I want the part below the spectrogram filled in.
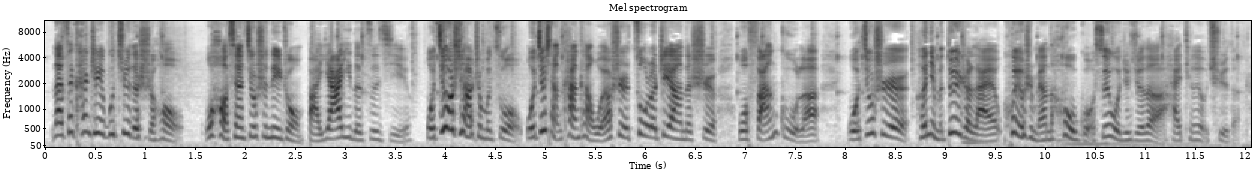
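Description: A woman's voice: on the high side, very animated, quick pace, few pauses, fairly bright tone, slight background noise. A woman co-hosting a podcast who talks in a reflective, confiding way during casual chat. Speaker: podcast co-host.

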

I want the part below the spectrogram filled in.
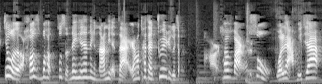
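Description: A woman co-hosting a casual podcast chat, telling a story in an animated, blunt way with some swearing. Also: high-pitched, fairly quick, faint music behind. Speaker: podcast co-host.

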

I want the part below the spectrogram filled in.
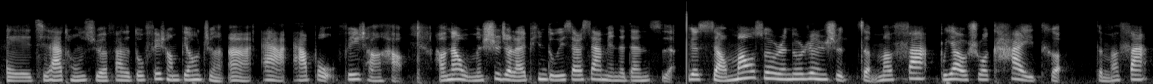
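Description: A woman teaching pronunciation in an online class, stretching vowels slowly and repeating words, with encouraging praise. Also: medium pitch, a bit bright, dry recording, lo-fi sound.

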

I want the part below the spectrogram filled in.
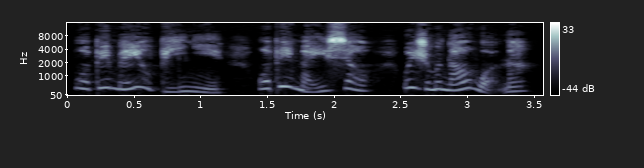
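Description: A woman's voice: high voice, very animated, moderate pace, darkish tone, voice pushed up. Woman voicing an earnest, pleading young nobleman. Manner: pleading, anxious.

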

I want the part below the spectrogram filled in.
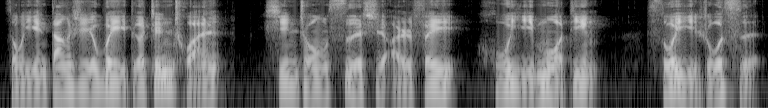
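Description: A man voicing an elderly, learned sailor who lectures and teases in a measured way. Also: deep voice, a bit bright, pitched below the performer's own voice. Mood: wry.

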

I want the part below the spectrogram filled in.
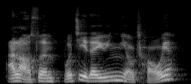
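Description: A man voicing a cocky, quick-witted male monkey king in a storybook tale, brash and self-assured. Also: on the high side, very animated. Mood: protesting.

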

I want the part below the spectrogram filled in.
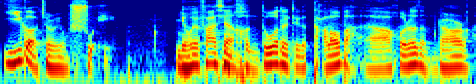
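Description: A man's voice: mid-range voice, a little fast. A man with a Beijing accent explaining things in casual talk as a feng shui expert, emphatic, repeating phrases and answering his own questions.

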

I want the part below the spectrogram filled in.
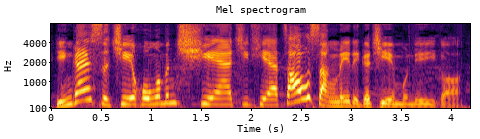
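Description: A man's voice: high-pitched, very animated, normal speed, pushed and bright, soft background music. A man with a Sichuan accent hosting a radio show in a jokey, teasing way. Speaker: radio host. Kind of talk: bantering talk show chat.

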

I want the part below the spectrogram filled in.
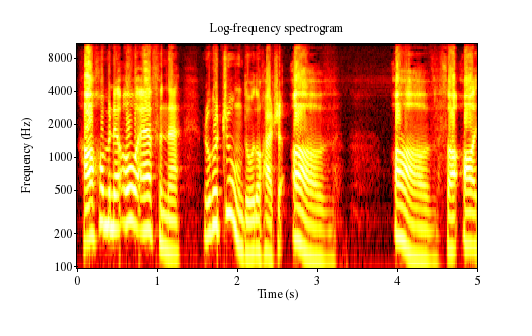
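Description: Male teacher from China, lively lesson delivery, slightly high voice, dry close mic. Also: no echo. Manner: lively explaining, demonstrating sounds slowly and loudly. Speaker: English teacher. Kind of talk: recorded language lesson.

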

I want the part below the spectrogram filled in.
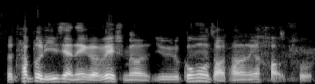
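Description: Fast-talking man from Northeast China. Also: mid-range voice, a bit bright, dull audio. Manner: fast, eager talk with stammered restarts. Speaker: podcast co-host. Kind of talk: casual chat.

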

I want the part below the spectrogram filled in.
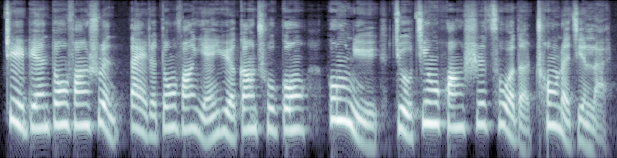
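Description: A woman narrating an audiobook novel in an expressive reading voice. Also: on the high side, normal speed.

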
